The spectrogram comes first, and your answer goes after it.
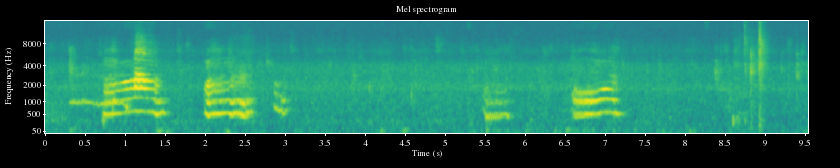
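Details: Cat meowing in a quiet room: five wavering, nasal meows at irregular intervals, the first long and rising then falling, a brief clipped one near the third second, with faint clicks and shuffling between calls.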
